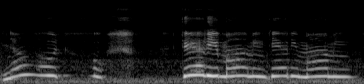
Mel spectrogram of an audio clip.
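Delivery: put-on high, frantic little-girl cry; mock panicked plea. Daughter begging over her tied-up parents, high and frantic. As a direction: squeal it like a terrified girl.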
